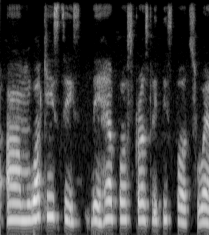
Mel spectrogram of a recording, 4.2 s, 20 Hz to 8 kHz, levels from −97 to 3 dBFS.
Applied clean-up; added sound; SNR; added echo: none; none; none; none.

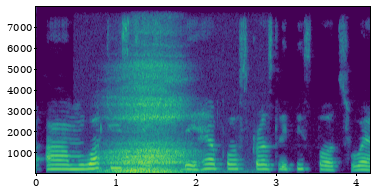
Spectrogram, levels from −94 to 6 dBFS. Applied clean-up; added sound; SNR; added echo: none; Breathing; -3 dB; none.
